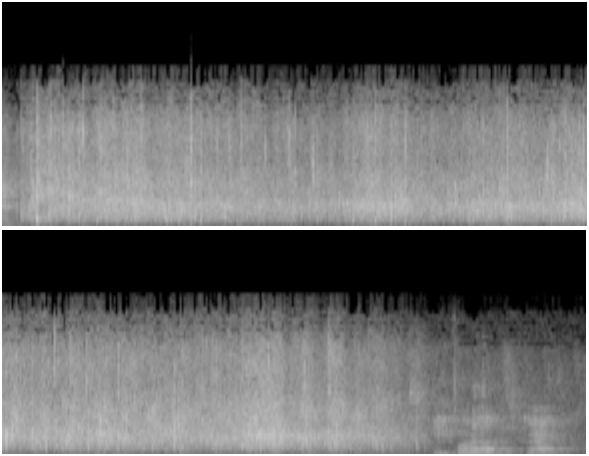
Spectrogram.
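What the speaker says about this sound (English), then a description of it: "let's give our beloved teachers, host families, and your friends a round of applause" A banquet audience claps loudly and continuously for several seconds, the applause tapering as a voice begins speaking at the end.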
